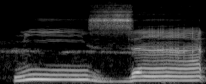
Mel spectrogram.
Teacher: یہ جو زا ہے اس کو ہم نے سختی سے پڑھنا ہوتا ہے، میزان، اور سیٹی کی آواز آنی چاہیے اس کو پڑھتے ہوئے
